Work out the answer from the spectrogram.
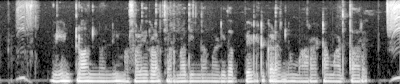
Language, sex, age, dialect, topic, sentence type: Kannada, male, 18-24, Mysore Kannada, agriculture, statement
